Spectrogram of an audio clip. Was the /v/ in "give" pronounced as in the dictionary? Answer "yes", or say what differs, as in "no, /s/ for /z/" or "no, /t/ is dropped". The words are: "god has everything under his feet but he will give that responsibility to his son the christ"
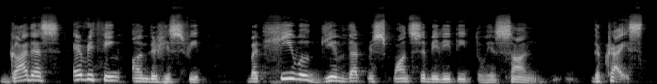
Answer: yes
